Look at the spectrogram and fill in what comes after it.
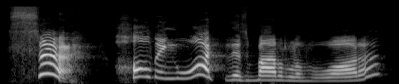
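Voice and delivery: very high, naive, guileless, innocent sing-song voice. Speaker retells answering a man who asked if they were holding, put-on innocent voice.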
